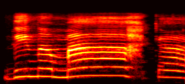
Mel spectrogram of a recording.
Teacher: a palavra Dinamarca é uma paroxítona, porque a sua penúltima sílaba, o mar, é a sílaba mais forte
